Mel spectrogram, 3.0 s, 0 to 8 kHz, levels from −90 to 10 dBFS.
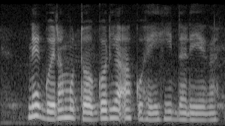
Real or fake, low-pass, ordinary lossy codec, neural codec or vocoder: real; 7.2 kHz; none; none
